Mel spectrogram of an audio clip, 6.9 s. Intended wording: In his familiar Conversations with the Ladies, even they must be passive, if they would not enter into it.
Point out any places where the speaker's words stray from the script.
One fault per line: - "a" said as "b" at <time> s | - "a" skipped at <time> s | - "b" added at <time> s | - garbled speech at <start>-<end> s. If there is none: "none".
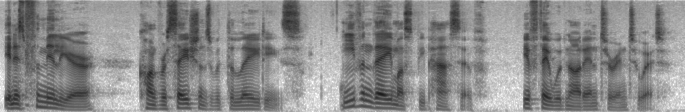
none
